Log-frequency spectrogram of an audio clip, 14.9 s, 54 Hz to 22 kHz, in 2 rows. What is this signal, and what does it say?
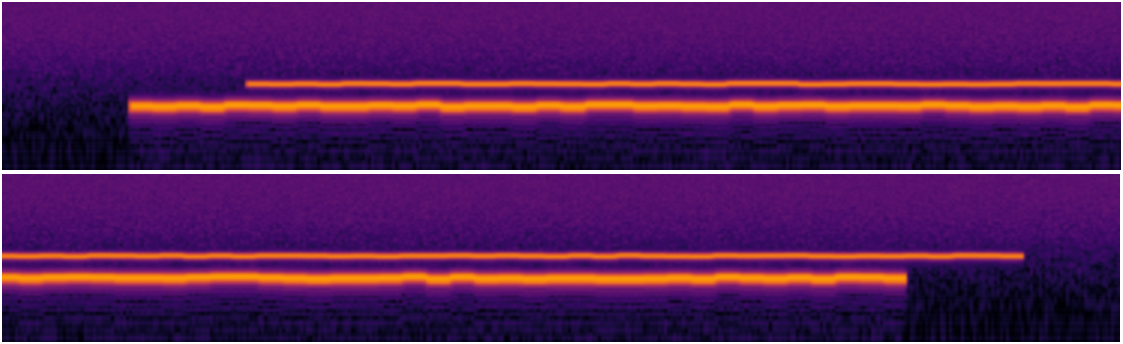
FT8 (several signals at once), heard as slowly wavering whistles, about 6.25 baud.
